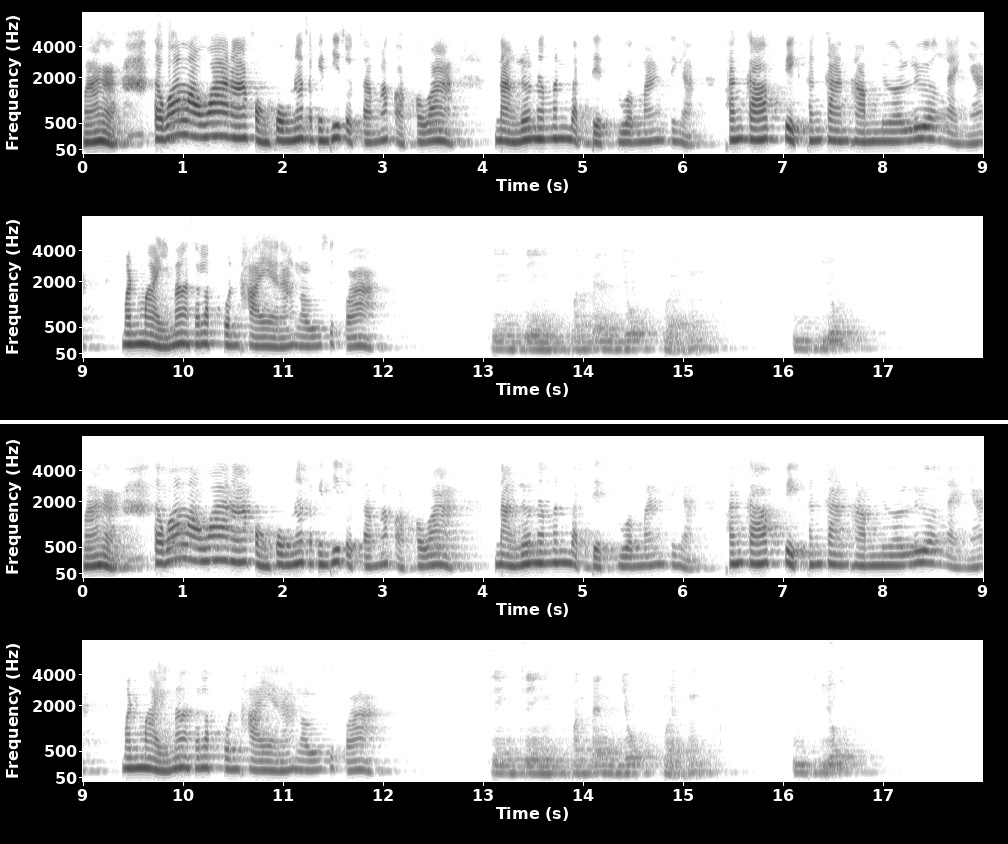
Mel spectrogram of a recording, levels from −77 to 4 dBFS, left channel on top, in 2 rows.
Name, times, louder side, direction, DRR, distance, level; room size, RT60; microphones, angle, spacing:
voice 1, 0.0-3.7 4.1-6.1 6.4-9.0 9.4-11.9, left 4 dB, 55° left, 11 dB, 0.6 m, -28 dB
voice 2, 13.0-15.3 16.1-16.7, equal, 50° right, 0 dB, 4.9 m, -42 dB
19.5 x 7.9 x 6.3 m, 0.81 s
head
